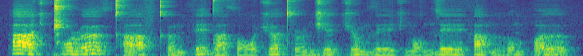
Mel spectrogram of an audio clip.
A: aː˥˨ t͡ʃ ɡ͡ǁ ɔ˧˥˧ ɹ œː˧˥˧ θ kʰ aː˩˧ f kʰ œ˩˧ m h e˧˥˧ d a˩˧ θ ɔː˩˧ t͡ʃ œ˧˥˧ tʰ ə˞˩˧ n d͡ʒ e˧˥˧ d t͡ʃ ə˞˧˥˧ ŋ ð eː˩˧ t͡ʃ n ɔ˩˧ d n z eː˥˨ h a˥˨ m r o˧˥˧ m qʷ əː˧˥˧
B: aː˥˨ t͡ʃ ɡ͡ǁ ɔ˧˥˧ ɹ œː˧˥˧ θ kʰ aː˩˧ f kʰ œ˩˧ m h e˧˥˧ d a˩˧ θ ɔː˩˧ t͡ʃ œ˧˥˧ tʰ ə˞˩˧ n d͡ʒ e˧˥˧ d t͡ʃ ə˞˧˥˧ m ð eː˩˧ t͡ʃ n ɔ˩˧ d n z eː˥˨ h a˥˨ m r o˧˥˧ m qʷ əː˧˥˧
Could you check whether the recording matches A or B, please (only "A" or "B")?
B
